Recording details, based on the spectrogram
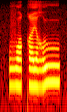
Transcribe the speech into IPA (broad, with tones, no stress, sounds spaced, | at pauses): v ɔ˨ q e˨ ʁ u˦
